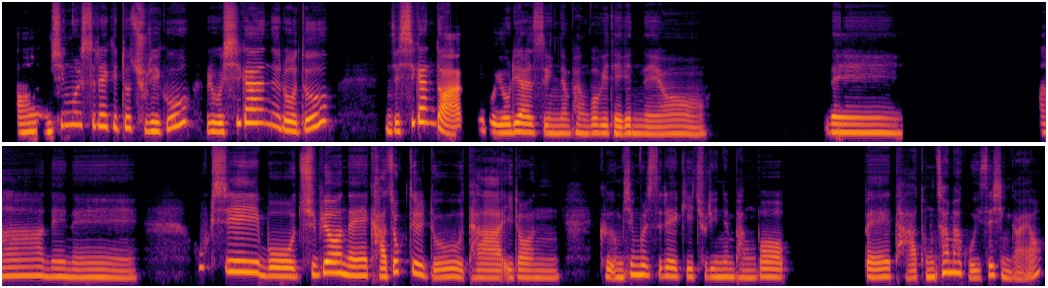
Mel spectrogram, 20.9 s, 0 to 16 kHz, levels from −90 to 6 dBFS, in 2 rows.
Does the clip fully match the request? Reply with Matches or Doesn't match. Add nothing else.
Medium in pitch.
Matches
